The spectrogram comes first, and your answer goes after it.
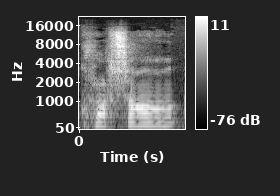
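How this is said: It is said with a fake French accent.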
